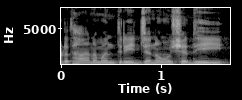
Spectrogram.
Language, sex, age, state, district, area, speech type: Sanskrit, male, 18-30, Karnataka, Udupi, rural, spontaneous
